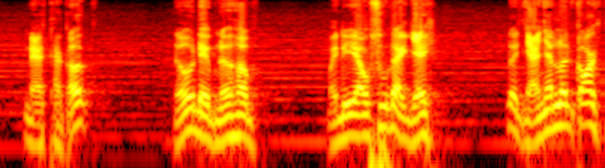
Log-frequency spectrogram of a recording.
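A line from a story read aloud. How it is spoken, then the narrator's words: Hurried shout. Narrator (Vietnamese): Anh Út vội la lên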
